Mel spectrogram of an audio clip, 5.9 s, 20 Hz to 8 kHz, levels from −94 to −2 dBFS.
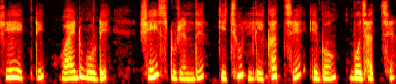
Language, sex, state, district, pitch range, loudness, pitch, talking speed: Bengali, female, West Bengal, Dakshin Dinajpur, 230-285 Hz, -19 LUFS, 245 Hz, 130 wpm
